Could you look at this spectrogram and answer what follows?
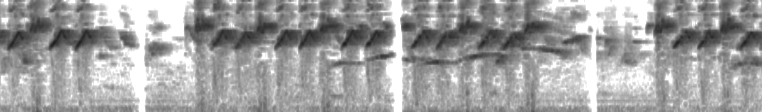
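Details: Java sparrow delivering a song variation: repeated phrases of quick, bright downslurred chirps, several per second, with occasional lower rising whistles, broken by short silences between phrases.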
